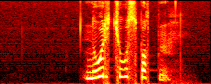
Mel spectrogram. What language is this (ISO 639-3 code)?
nor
